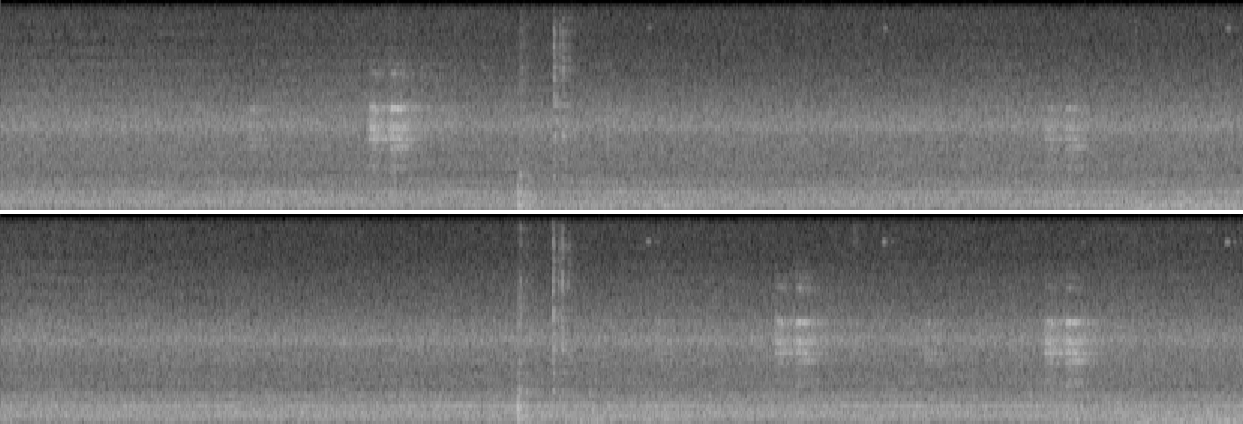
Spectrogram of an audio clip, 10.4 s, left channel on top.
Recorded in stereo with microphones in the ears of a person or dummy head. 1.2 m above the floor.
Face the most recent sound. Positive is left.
turn(degrees=-50)  # may be behind; listen again after turning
